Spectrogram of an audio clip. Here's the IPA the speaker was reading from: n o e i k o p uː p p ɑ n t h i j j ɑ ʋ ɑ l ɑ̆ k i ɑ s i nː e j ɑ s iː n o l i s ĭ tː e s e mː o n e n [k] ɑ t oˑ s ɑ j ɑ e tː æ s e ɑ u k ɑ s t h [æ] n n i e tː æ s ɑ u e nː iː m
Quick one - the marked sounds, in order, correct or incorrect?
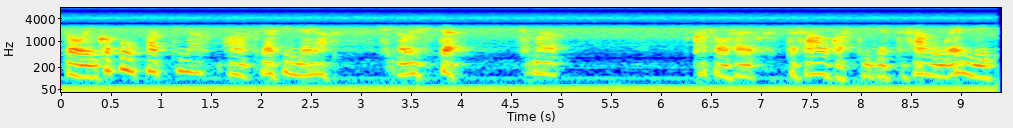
correct, incorrect: i

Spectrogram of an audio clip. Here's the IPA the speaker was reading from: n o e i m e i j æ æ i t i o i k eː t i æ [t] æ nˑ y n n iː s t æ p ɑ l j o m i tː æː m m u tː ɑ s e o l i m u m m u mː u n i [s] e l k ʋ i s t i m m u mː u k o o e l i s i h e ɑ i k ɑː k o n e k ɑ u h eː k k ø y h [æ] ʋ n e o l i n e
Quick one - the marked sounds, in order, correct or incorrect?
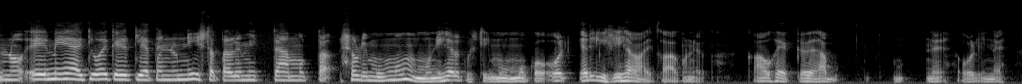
correct, incorrect: h, correct

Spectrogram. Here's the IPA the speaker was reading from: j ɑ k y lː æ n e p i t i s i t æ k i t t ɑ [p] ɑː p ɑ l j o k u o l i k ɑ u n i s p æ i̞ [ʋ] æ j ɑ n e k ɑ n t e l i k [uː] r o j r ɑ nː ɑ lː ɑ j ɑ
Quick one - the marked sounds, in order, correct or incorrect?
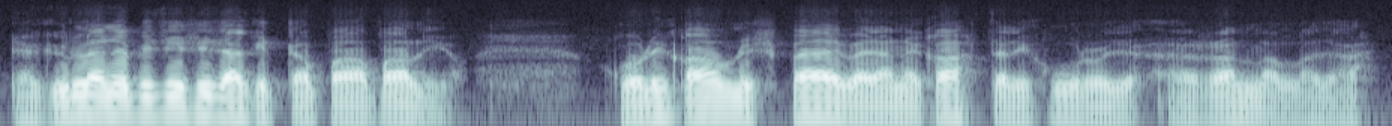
correct, correct, correct

